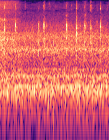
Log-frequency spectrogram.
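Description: Faint computer keyboard typing: a quick run of light keystrokes as a single word is typed.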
